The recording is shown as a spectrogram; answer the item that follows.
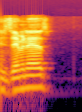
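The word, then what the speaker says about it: Ximines: By the way, people got mad at us for saying Ximenez. They're like, can you stop pronouncing the X? Well, I was like, it's kind of the X-Man. But I appreciate you telling us that we were pronouncing it wrong because if you didn't, I would have pronounced it wrong till the end of time.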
